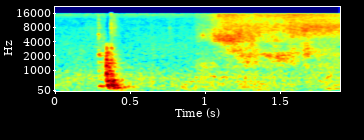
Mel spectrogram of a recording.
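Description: Water runs from a tap.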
